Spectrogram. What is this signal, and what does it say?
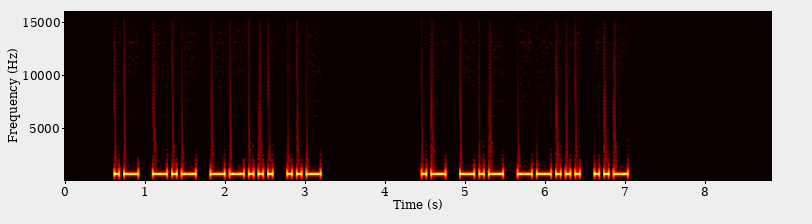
Morse code, heard as a keyed tone, about 21 wpm, 700 Hz. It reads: AK7U AK7U
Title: USA Call Signs - 4 Characters - Repeated 2x - 20wpm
